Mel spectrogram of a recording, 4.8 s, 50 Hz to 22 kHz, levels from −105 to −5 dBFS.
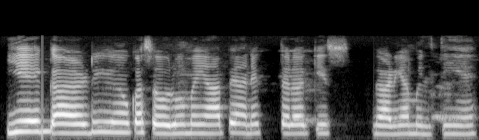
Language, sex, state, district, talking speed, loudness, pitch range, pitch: Hindi, female, Uttar Pradesh, Varanasi, 175 wpm, -16 LUFS, 240-265 Hz, 250 Hz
